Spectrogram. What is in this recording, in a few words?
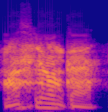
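Speech Sound Russian; Common Player Callsign Maslenka; DCS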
